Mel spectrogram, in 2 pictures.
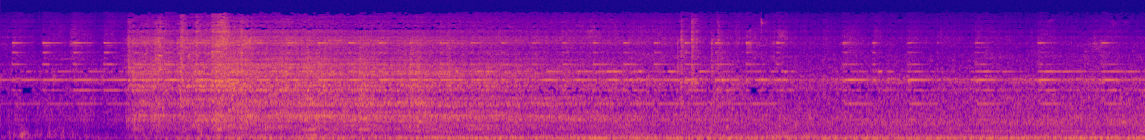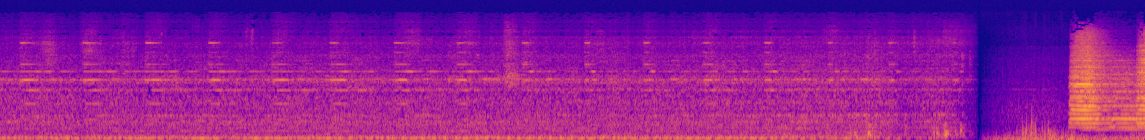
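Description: Amtrak diesel passenger locomotive running with a steady low rumble as the train pulls slowly into the station. Near the end, after a sudden break, a locomotive air horn sounds loudly.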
